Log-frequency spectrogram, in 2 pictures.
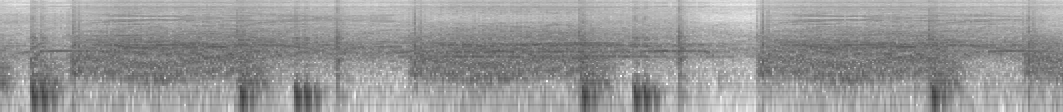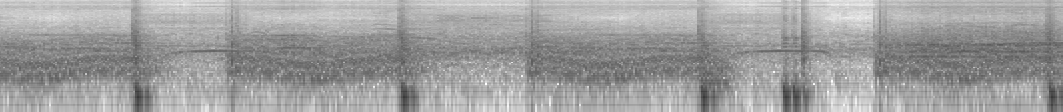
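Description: A skateboard clacks on landing in a video game.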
